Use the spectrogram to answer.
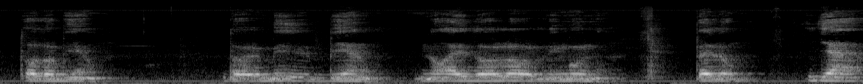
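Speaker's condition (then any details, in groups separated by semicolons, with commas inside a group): Amyotrophic lateral sclerosis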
